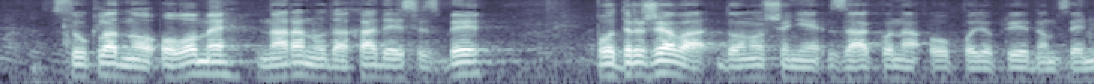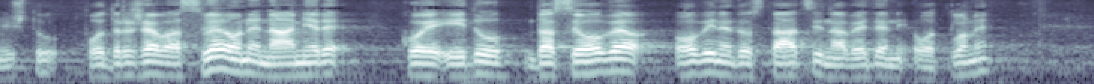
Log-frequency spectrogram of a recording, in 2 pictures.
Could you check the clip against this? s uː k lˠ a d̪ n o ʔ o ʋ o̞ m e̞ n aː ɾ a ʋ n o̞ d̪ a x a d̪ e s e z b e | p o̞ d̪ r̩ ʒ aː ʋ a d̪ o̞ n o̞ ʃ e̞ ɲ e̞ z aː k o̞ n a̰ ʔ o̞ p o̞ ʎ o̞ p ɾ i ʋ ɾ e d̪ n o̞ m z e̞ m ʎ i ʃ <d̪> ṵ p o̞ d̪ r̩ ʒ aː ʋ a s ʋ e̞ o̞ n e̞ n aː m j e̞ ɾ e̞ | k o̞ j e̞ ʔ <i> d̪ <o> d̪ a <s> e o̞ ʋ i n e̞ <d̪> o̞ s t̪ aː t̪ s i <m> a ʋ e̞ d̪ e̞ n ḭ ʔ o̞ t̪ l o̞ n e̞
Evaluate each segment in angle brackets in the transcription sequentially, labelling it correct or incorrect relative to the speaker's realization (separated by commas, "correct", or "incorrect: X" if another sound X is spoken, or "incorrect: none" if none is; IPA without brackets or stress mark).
incorrect: t̪, correct, incorrect: u, correct, correct, incorrect: n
